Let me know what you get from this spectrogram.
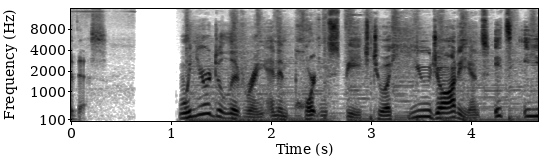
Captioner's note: voiceover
